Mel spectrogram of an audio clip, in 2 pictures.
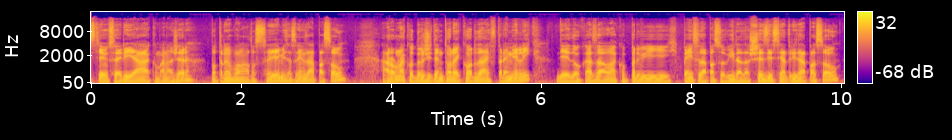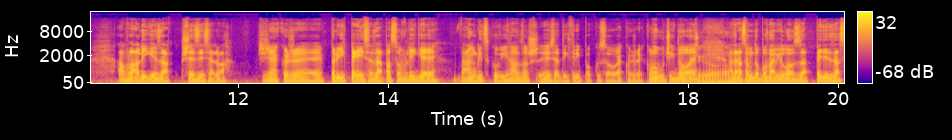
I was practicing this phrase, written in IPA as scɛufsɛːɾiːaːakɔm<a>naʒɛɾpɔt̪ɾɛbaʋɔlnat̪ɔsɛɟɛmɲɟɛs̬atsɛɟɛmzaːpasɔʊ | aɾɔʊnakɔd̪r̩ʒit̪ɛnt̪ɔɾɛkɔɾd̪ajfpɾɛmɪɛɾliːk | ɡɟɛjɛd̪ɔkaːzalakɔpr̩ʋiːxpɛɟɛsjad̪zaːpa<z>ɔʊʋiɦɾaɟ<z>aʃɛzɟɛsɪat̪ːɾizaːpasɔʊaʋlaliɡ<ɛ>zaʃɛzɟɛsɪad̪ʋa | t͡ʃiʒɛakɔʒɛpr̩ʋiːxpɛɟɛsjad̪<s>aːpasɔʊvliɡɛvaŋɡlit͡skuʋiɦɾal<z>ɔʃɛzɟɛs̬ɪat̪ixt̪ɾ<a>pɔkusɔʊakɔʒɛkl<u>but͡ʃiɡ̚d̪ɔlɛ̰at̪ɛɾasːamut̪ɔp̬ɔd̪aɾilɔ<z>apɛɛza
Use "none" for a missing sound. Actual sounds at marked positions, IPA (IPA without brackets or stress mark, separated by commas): a, s, z, ɛ, z, z, i, ɔ, z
